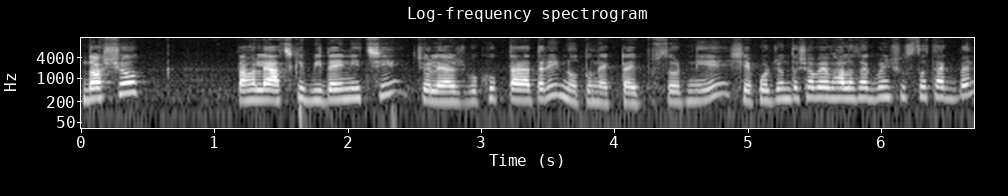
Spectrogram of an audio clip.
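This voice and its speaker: Pitched high, this woman's speech rises and falls in an ordinary way. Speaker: talk show host. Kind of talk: casual chat. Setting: studio. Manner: formal.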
